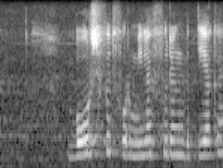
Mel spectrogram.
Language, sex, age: Afrikaans, female, 19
